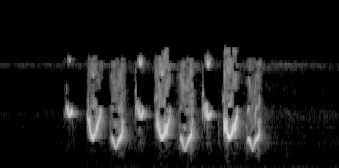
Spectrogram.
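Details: Cinereous tit in full energetic song for use as a training lure: about a second and a half of quick high phrases, each a clear whistle then two downward-swooping notes, repeated three times over a faint low hum.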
